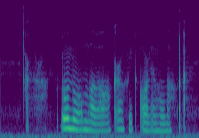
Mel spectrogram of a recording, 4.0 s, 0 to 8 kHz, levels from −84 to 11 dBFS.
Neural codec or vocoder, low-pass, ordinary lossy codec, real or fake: autoencoder, 22.05 kHz, a latent of 192 numbers a frame, VITS, trained on many speakers; 7.2 kHz; Opus, 24 kbps; fake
